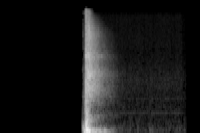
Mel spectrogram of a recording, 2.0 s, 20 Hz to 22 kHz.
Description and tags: Cartoon Punch 03
punch, cartoon-sound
